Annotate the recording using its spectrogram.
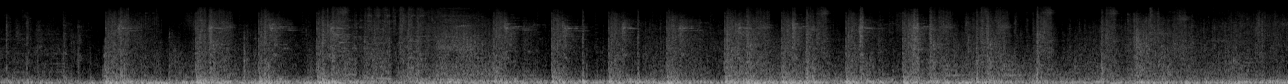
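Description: Rapid heavy gunfire rattles in bursts.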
